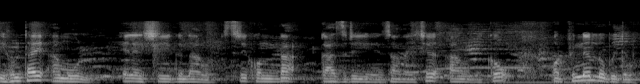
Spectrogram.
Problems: continuous background conversations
